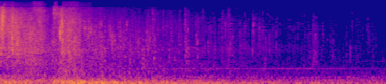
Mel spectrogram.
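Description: A Depulso force spell cast in Hogwarts Legacy gives a loud, rumbling burst that swells and then fades into a low, hollow decay.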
